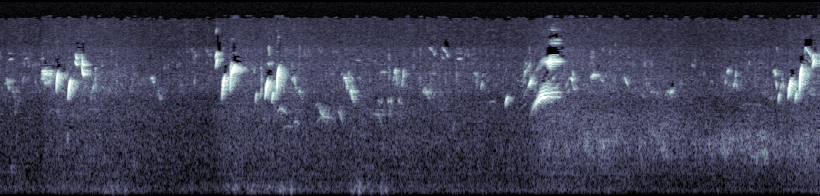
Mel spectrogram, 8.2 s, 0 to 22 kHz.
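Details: European goldfinch in May 2016 at Escherange, France: scattered bright chirps and short twittering notes in spaced bursts, with soft low background noise.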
